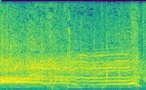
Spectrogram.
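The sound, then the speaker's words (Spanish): A loud crowd cheers and claps, with whoops and shouting voices rising over a steady wash of applause that carries on without a break for about two seconds. “¡Aplausos!”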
